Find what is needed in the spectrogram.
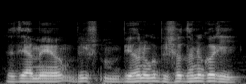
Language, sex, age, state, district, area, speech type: Odia, male, 60+, Odisha, Ganjam, urban, spontaneous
